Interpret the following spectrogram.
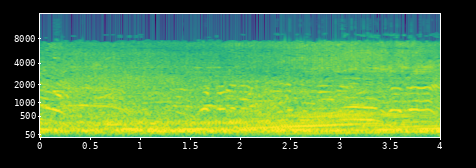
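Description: Shouting voices over continuous noise, with a motor vehicle engine rising in pitch through the second half.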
